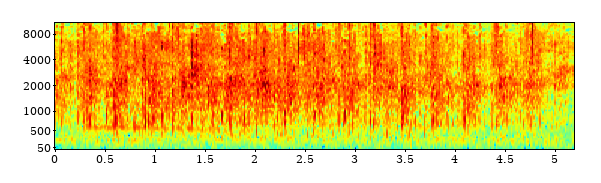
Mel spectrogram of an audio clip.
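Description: A rally crowd applauds steadily with dense, continuous clapping after a line about President Joe Biden, and a woman in the background gives a high-pitched cheer near the start, like at a high school cheer competition.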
